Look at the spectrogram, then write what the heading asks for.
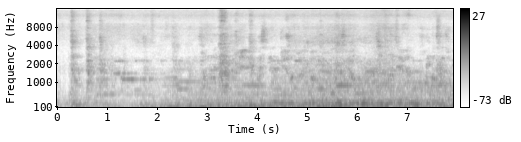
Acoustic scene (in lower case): elevator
